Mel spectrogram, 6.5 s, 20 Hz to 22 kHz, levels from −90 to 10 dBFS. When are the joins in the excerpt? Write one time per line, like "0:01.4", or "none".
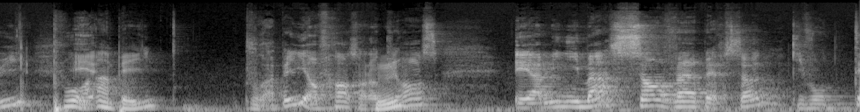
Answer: none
